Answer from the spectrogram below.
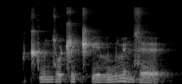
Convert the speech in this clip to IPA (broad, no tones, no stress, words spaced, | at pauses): t͡ʃʼunzoʈ͡ʂe t͡ʃʼe lulʏ nzɛ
